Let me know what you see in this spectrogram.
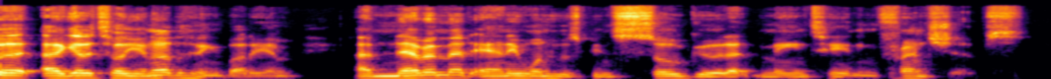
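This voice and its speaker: Speaking very fast, a man with a Swedish accent talks at a medium pitch. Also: ordinary pitch variation. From Sweden. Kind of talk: casual interview.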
